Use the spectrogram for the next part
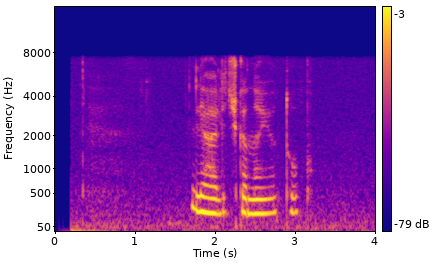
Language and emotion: Russian, neutral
